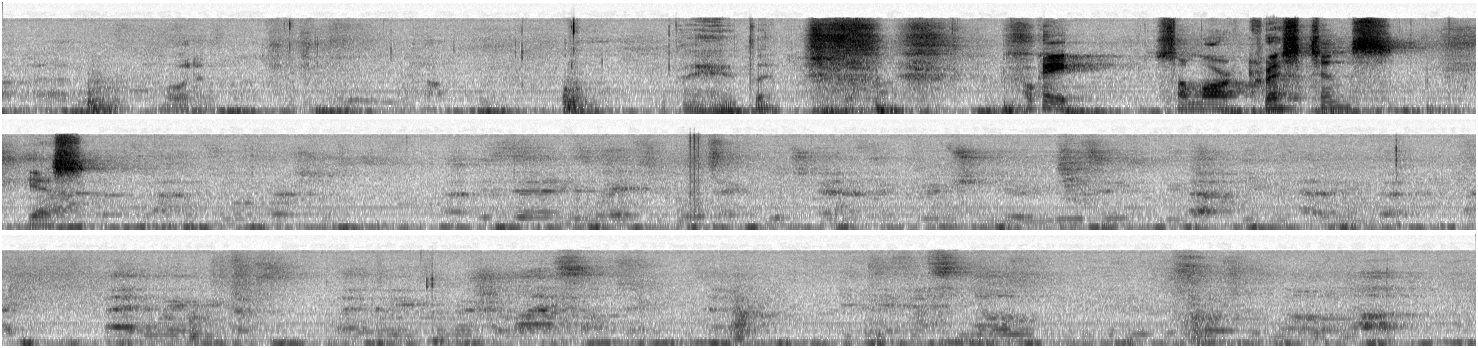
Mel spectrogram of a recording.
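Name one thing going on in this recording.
A man speaks calmly into a microphone, heard through loudspeakers.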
